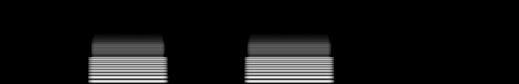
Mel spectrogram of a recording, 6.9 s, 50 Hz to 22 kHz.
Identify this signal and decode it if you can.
Ship horn signal, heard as a ship's horn, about 150 Hz. 2 short. At sea: I am altering course to port.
